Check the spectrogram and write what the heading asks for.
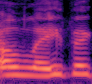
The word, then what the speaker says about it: Olathe: Olathe, Kansas.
